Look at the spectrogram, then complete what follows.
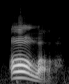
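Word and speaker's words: الله: the an and Arabia the Arabic pronunciation for God is Allah and we have different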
